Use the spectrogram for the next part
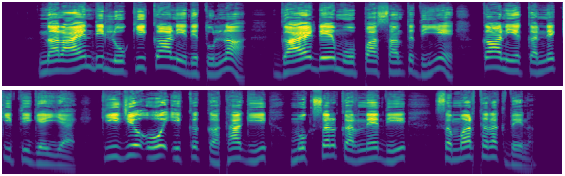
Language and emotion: Dogri, neutral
